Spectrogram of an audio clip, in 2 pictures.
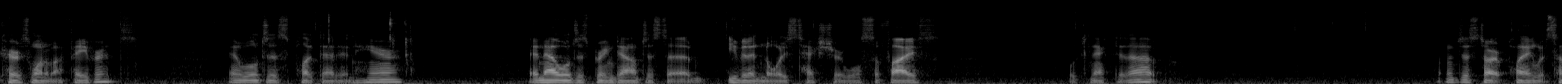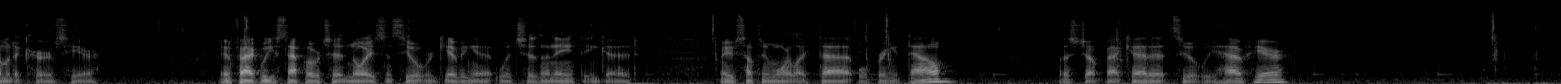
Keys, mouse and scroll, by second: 3.9 shift+a, 7.1-17.3 drag, 20.4-22.9 drag, 22.9-25.4 shift+drag, 27.9-30.8 drag.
